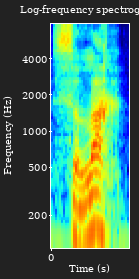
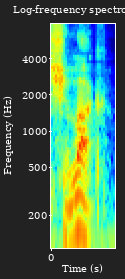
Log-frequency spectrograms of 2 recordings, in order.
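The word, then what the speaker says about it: סְלַח: instead of saying like if you say forgive me or excuse me it's Salak yeah oh so luck but some brother says Sherlock you know and it's not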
